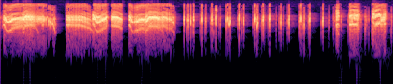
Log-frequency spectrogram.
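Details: Used as a lure for swiftlet houses, edible-nest swiftlet calls start with long wavering buzzy chirps, then break into a fast irregular series of short clicks and chips.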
